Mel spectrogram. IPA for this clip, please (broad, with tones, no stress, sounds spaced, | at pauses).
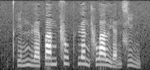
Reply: t̪ʰ i˧˥ n n̪ ɥ ɛ˧˥ p a˥ n ʈ͡ʂ u˥ pʰ ɥ ɛ˥˩ n ʂ w ä˥ l j ɛ̰˨˩ n ɕ i˥˩ ŋ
